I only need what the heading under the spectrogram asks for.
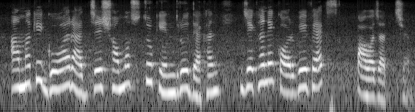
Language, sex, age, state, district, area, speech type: Bengali, female, 18-30, West Bengal, Purulia, urban, read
